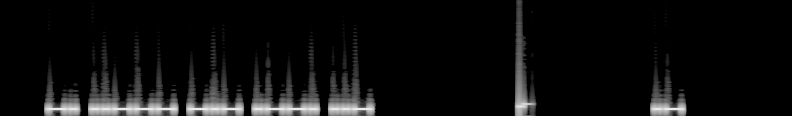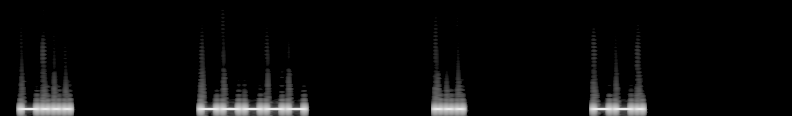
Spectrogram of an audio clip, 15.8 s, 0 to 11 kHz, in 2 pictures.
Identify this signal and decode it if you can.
Morse code, heard as a keyed tone, about 22 wpm, spaced as for 9 wpm, 700 Hz. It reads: N2KPU AB0SG
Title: USA Call Signs - 5 Characters - 8x Character Spacing - 22wpm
